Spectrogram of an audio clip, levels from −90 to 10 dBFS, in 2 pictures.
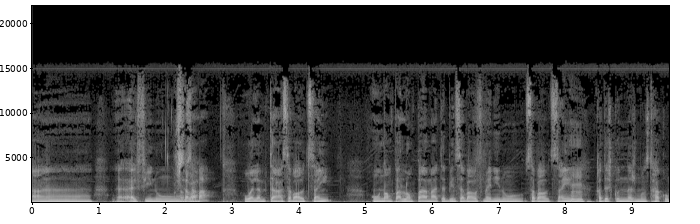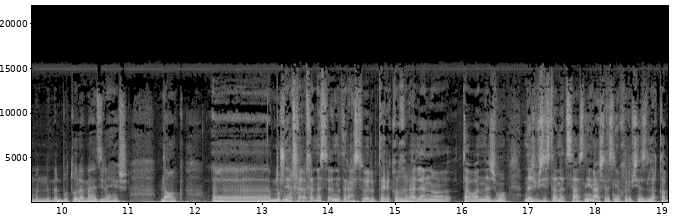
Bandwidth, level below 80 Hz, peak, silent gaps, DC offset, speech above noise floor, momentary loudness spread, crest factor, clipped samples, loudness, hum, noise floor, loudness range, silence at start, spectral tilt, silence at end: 16 kHz; -30 dBFS; -6 dBFS; none; under 0.1%; 20 dB; 6 LU; 12 dB; under 0.1%; -18 LUFS; none; -37 dBFS; 1 LU; 0 s; -5.5 dB/octave; 0 s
